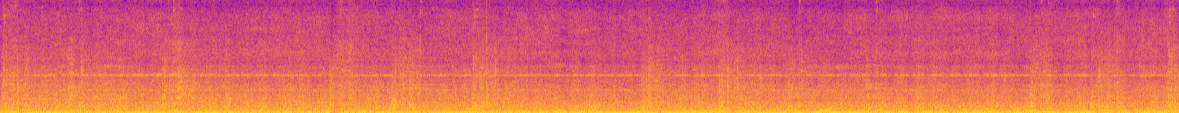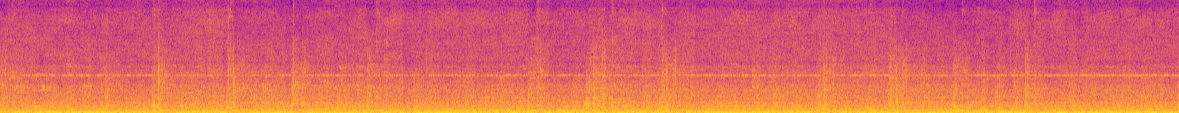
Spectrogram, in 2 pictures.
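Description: Empty Pakistan Railways passenger coaches rolling slowly past on their steel wheels. There is a steady heavy rumble with irregular clicks as the wheels cross rail joints, and a thin steady high tone above it.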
